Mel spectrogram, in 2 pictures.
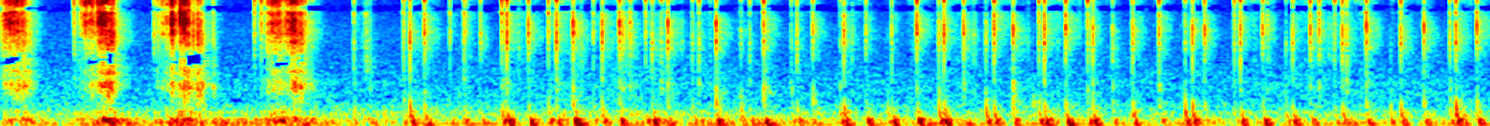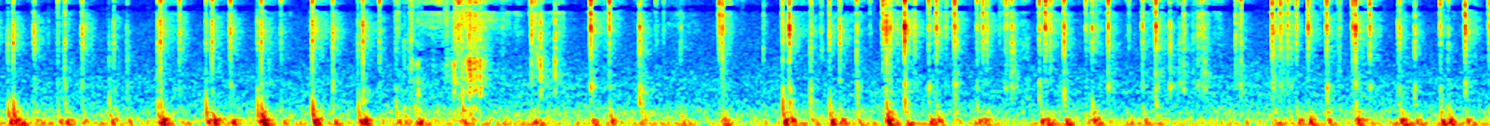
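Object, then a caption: Small granite rock. Long nails tap and scratch a small, solid, speckled granite rock with an air plant, held in the hands. It opens with three loud, bright scratching bursts, then settles into a quick, uneven stream of light, crisp clicks and scrapes with almost no ring, mostly in the high range over a faint low rumble.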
